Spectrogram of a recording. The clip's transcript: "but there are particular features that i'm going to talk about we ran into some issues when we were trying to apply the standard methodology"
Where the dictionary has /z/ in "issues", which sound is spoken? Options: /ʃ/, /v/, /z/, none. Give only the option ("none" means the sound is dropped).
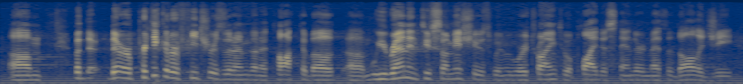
/z/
